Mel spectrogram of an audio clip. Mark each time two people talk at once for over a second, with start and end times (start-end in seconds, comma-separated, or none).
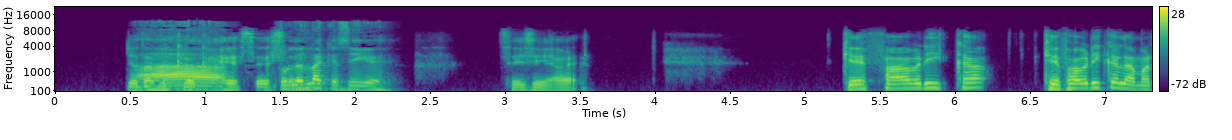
0.5-1.8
